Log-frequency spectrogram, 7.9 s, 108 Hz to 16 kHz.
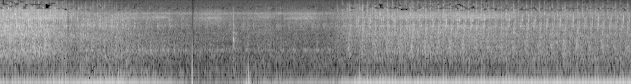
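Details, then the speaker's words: Porsche 912, Dellorto DRLA carburettors, after cleaning a jet: low lumpy idle stumbling three or four times a second, one cylinder dead; spark seems fine, smells fuel-starved; junk later found in cylinder four idle jet. "I don't see any reason that spark plug she'd not be firing there of fact smells like it's not getting fuel there's something still in that idle circuit"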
